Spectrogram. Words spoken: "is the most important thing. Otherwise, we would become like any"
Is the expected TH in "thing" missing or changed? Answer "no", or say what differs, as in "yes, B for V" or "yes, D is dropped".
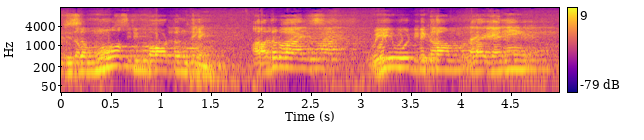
yes, T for TH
